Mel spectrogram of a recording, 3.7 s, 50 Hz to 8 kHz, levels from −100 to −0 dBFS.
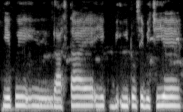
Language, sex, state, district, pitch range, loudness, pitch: Hindi, female, Uttar Pradesh, Budaun, 215-230 Hz, -18 LUFS, 225 Hz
